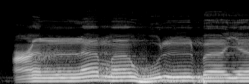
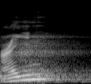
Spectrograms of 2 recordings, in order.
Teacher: ain kita membacanya jangan disamakan dengan hamzah, ini lebih dalam. Al masuk pada huruf lam yang bertasdid.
